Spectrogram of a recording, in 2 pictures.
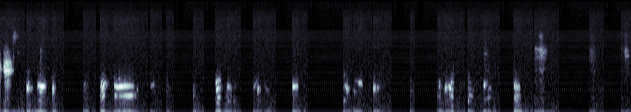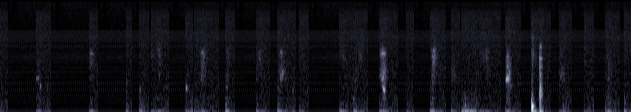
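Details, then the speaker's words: Simulated high-frequency hearing loss: faint, muffled cartoon sounds with a low steady hum and dull, indistinct bursts; high sounds missing, showing how speech and sounds blur. "loud noise causes permanent hearing loss a high frequency hearing loss makes it difficult so"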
